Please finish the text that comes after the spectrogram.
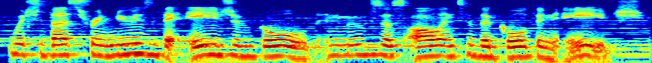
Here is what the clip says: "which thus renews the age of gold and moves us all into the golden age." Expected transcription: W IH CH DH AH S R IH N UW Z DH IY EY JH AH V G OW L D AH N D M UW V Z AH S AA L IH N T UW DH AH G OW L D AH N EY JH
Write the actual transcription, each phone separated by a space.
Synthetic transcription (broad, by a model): W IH CH DH AH S R IH N UW Z DH IY EY JH AH V G OW L D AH N M UW V Z AH S AA L IH N T UW DH AH G OW L D N EY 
